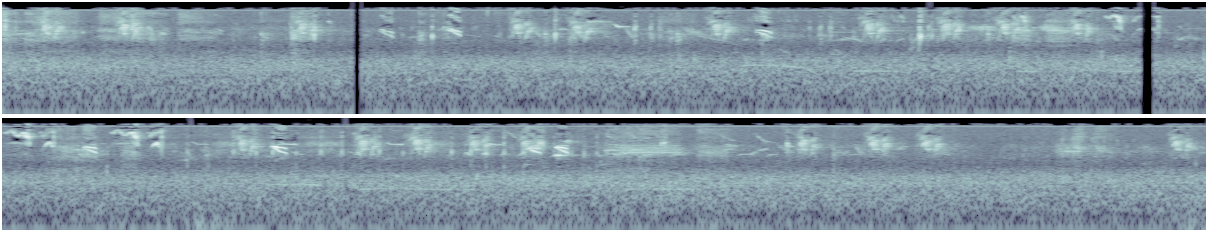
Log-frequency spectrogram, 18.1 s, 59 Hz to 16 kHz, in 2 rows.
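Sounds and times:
small birds chirping: 0:00.0 - 0:18.0
steady background hiss: 0:00.0 - 0:18.0.

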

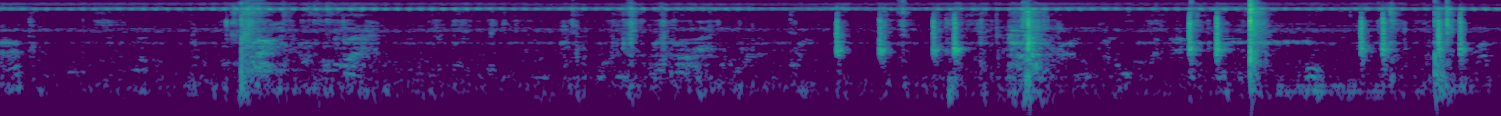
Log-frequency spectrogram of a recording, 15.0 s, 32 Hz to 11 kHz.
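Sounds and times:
insects trilling: 0:00.0 - 0:15.0
sharp slaps and stamps: 0:08.4 - 0:10.5, 0:11.8 - 0:12.8, 0:13.6 - 0:14.8.

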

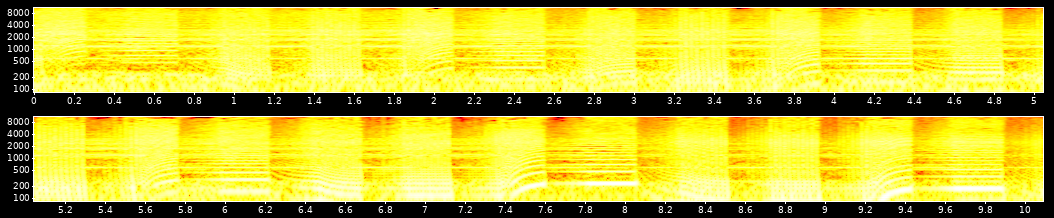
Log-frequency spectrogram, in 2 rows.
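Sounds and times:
pulsing electronic beat: 0:00.0 - 0:10.0
synth sweeping upward: 0:00.0 - 0:10.0.

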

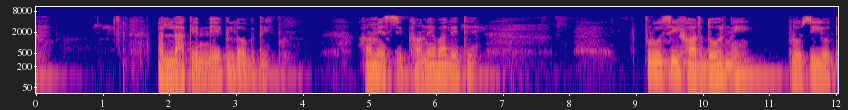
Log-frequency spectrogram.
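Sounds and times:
man speaking: 0:01.8 - 0:03.8, 0:04.9 - 0:06.8, 0:09.1 - 0:12.0.

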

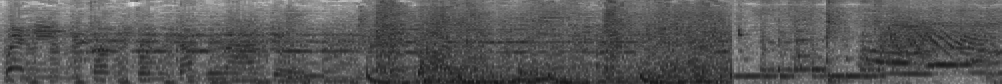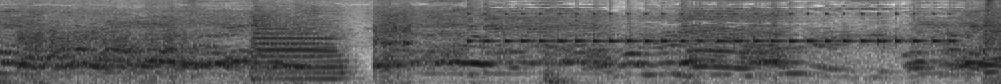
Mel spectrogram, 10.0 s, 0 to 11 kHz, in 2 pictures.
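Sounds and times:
music: 0:00.0 - 0:06.6.

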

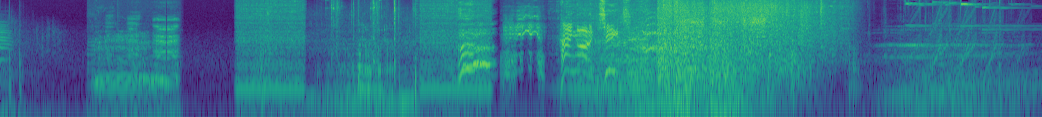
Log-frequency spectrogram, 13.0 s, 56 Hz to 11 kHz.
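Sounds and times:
horse whinnying: 0:05.7 - 0:07.0
snowmobile engine running: 0:06.9 - 0:08.0.

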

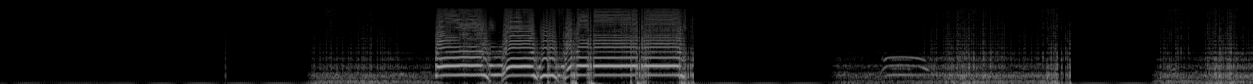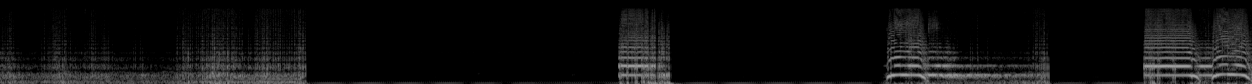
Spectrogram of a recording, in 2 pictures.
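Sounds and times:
open-air noise: 0:00.0 - 0:25.0
shouted command over loudspeaker: 0:04.4 - 0:07.0, 0:08.4 - 0:09.6, 0:21.4 - 0:22.8, 0:24.0 - 0:25.0.

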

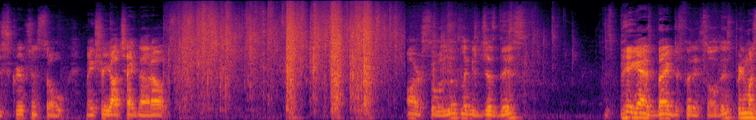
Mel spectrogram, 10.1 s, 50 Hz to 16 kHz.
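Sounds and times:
plastic bag tearing: 0:02.2 - 0:07.7
plastic mailer bag crinkling: 0:02.2 - 0:07.7.

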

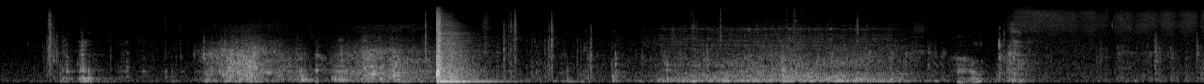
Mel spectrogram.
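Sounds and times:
eraser rubbing a blackboard: 0:10.1 - 0:12.0.

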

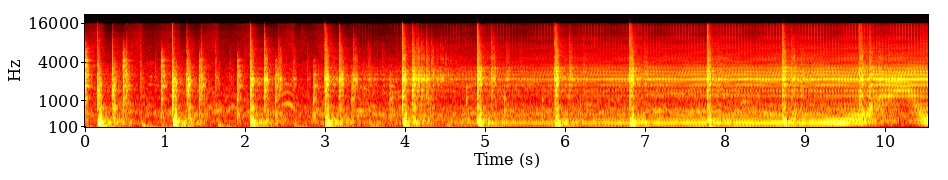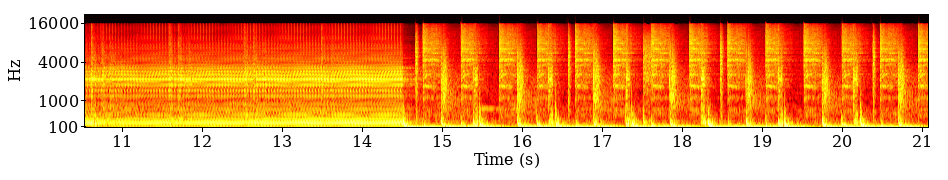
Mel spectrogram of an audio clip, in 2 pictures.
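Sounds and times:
filter sweep: 0:03.7 - 0:21.0
distorted synth chord: 0:04.1 - 0:16.4.

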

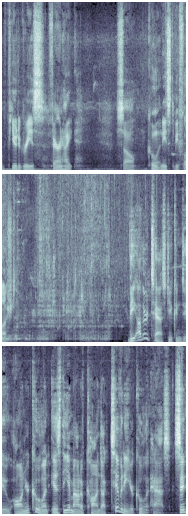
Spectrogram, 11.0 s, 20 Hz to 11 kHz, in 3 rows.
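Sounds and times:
toilet flushing: 0:03.4 - 0:07.4.

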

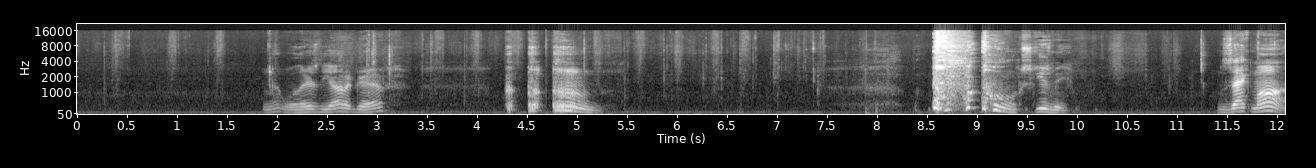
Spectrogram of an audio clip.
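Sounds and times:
handling trading cards: 0:00.0 - 0:08.1, 0:09.6 - 0:11.4
man coughing: 0:04.3 - 0:05.3, 0:08.4 - 0:09.5.

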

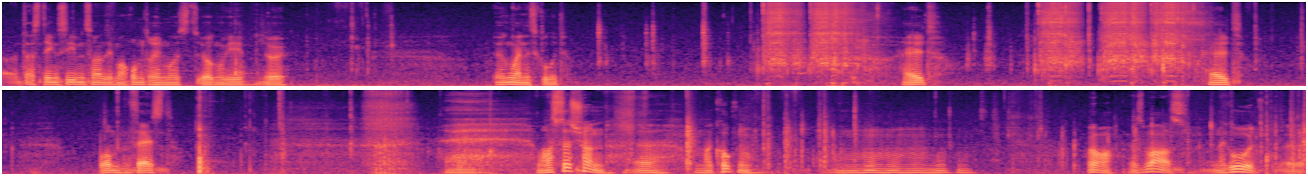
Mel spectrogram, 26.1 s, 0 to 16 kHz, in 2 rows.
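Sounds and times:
low background hiss: 0:00.0 - 0:26.0
light handling clicks and rustles: 0:02.2 - 0:04.0, 0:05.9 - 0:07.6, 0:22.4 - 0:26.0.

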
